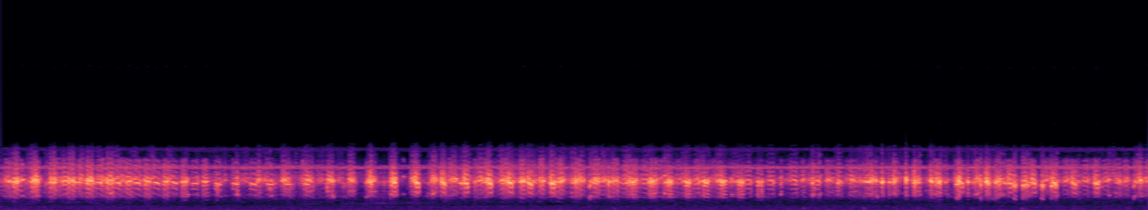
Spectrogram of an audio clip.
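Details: A chorus of jana frogs sounding over the rice fields. Many overlapping high, grating pulse trains merge into a constant rattling wall of sound with small rises and dips in loudness.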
